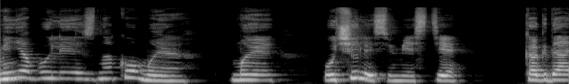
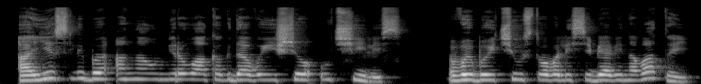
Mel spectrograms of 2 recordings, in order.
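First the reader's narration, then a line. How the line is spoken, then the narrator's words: Quiet question. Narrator (Russian): тихо спросила Валентина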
